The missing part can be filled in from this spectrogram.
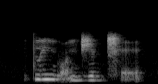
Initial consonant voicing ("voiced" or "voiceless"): voiceless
